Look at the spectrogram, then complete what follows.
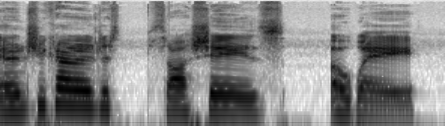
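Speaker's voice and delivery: ordinary talk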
